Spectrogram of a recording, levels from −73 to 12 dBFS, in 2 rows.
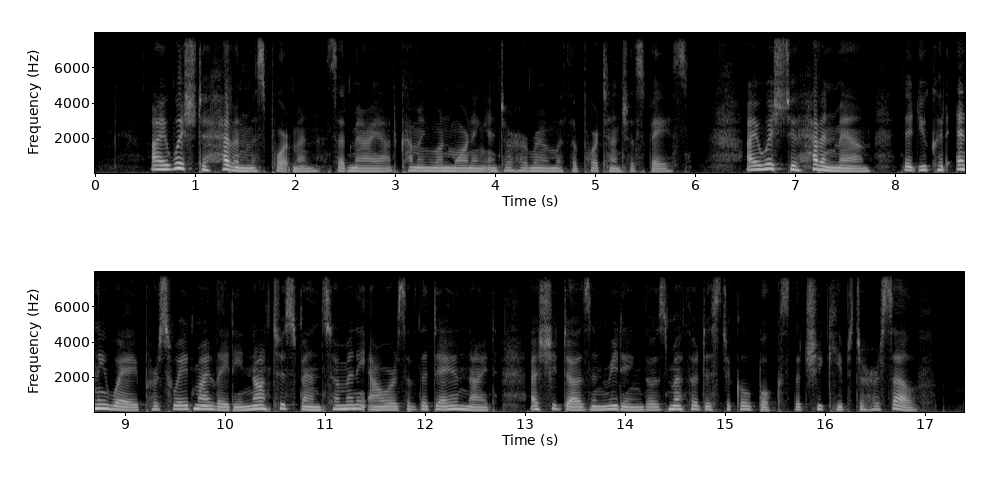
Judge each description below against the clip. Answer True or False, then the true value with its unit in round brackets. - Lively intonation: False (4.4 semitones)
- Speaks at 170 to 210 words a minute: True (190 wpm)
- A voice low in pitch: False (165 Hz)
